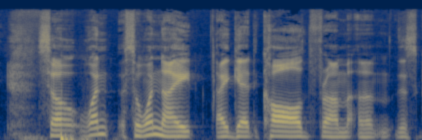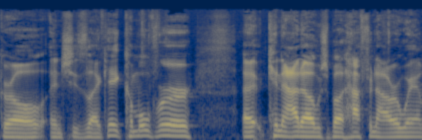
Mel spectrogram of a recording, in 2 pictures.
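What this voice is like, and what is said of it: Slight French accent. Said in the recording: “a little bit of a French accent”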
